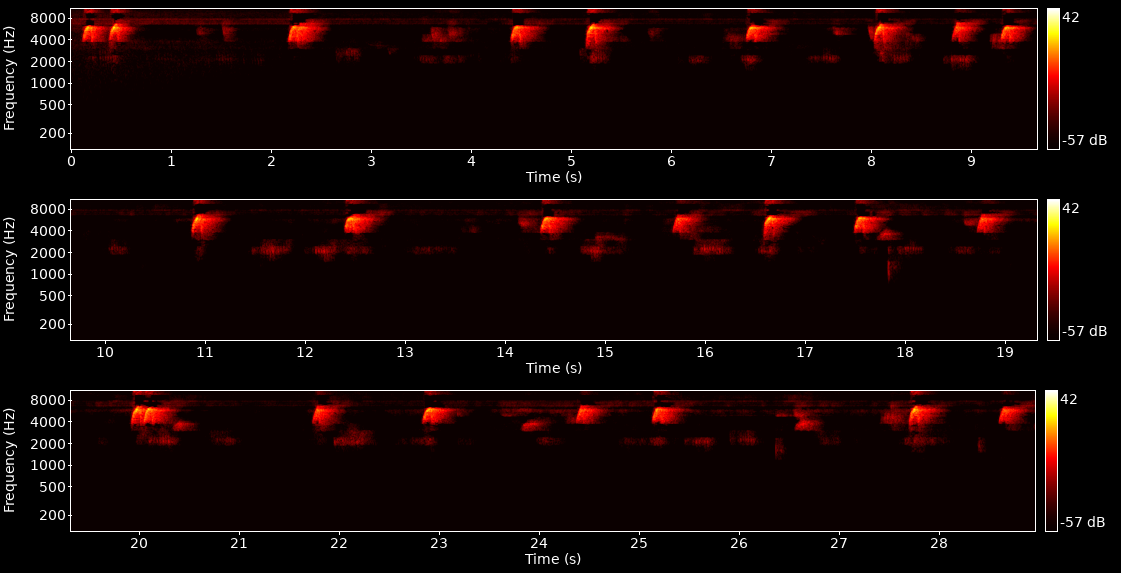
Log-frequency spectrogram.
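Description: A bird chirping over and over, short high chirps about once a second, with fainter, lower chirps in between.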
